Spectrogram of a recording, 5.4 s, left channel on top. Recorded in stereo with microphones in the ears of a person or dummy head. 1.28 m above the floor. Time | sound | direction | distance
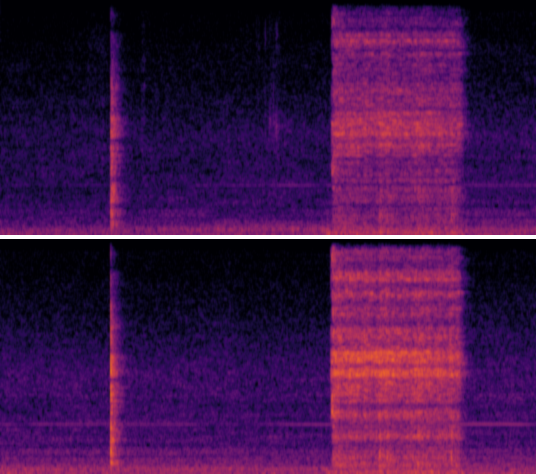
1.1 | a clap | 70° right (ahead or behind) | 1.4 m
3.3 | boiling | 65° right (ahead or behind) | 1.3 m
